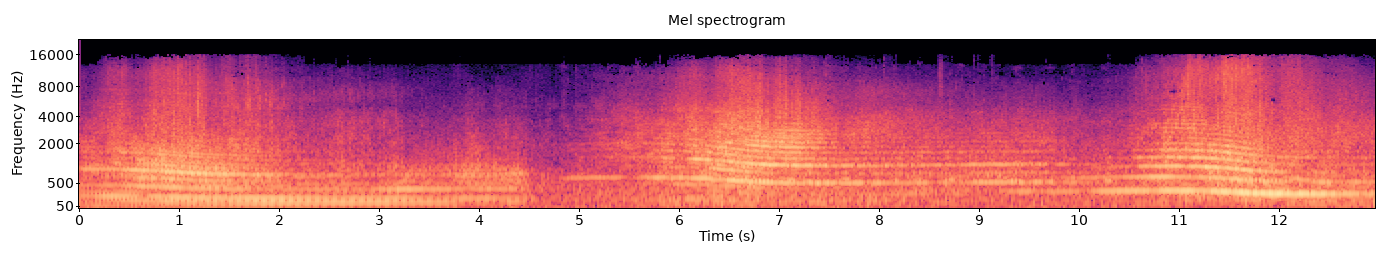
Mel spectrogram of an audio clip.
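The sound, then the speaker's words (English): Loud engine roar of an Aston Martin race car passing during a motor race, with other race cars following. The droning, harmonic engine note swells and sweeps in pitch as each car goes by. “That was one of the Aston Martins, followed by the Pescarolo Chassis AIM, run by Orica.”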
